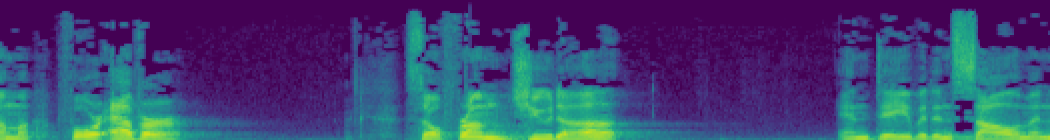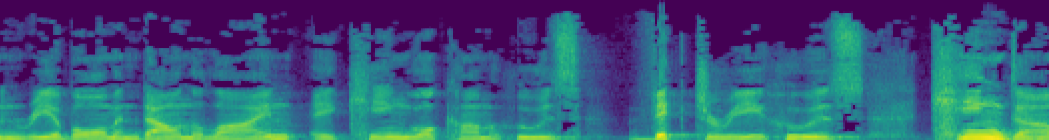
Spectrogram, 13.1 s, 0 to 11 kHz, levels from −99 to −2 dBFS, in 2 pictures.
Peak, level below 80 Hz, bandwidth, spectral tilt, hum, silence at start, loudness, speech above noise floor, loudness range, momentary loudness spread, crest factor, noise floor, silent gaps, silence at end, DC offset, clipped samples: 0 dBFS; -52 dBFS; 10.5 kHz; -6 dB/octave; none; 0 s; -17 LUFS; 42 dB; 3 LU; 12 LU; 18 dB; -58 dBFS; none; 0 s; under 0.1%; under 0.1%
